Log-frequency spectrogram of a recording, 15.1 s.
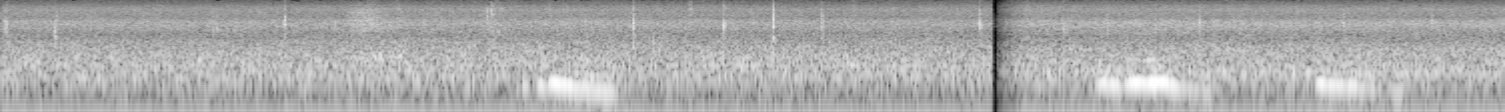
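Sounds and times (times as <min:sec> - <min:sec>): forest stream rushing: 0:00.0 - 0:15.0
man humming: 0:05.2 - 0:06.2, 0:10.9 - 0:12.2, 0:13.0 - 0:14.3.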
